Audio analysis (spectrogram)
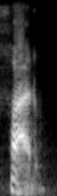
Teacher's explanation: se pronuncian cuando el labio inferior sube a los dientes incisivos superiores faro pero tú ves que sale el aire no si no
